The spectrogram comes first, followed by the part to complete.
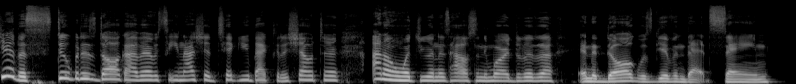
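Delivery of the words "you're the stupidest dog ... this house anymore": mock super happy, bright, giddy sweet-talk, pitched up. Retelling how a man insulted his dog in a sweet voice: imitating a sweet, happy tone. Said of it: "in that same pitch, in that same tone".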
